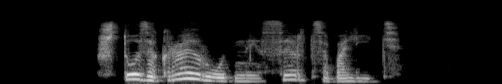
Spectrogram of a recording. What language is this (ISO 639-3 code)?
bel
